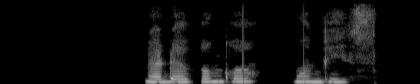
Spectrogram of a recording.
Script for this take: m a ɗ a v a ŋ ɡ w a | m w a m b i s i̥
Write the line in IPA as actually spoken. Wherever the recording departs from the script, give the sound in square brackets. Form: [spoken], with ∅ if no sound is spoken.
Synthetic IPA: [n] a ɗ a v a ŋ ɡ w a | m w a m b i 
